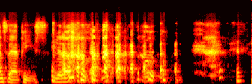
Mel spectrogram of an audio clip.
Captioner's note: both laughing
